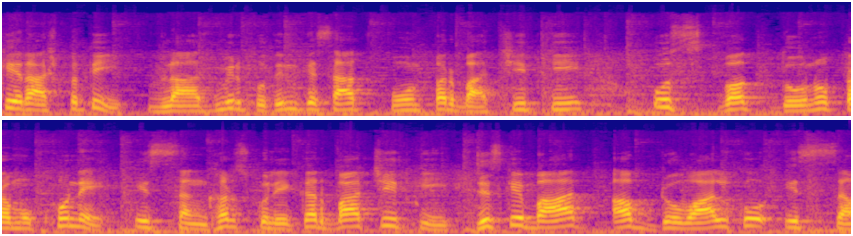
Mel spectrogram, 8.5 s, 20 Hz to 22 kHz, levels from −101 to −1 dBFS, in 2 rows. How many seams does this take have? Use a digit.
0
